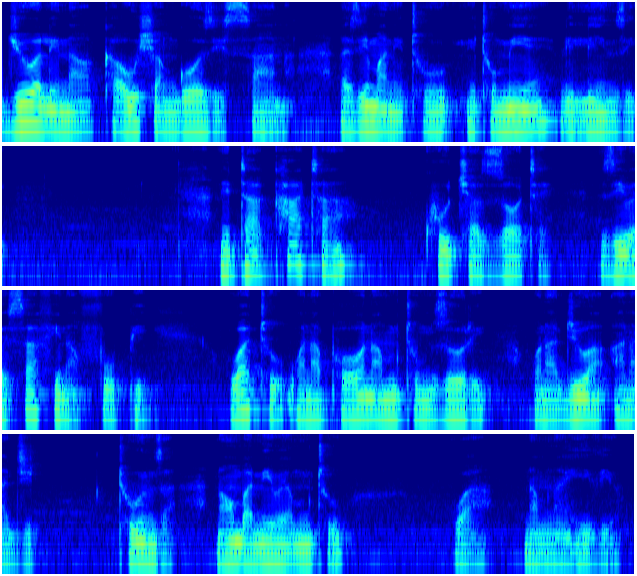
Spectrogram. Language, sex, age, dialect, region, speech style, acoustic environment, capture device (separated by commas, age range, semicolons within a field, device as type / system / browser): Swahili, male, 25-34, Kenya - Mombasa, Kenya, focused; nervous, silence, mobile / Linux / Chrome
